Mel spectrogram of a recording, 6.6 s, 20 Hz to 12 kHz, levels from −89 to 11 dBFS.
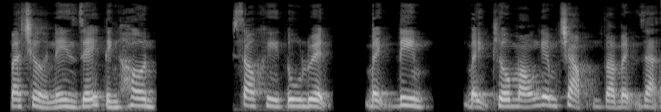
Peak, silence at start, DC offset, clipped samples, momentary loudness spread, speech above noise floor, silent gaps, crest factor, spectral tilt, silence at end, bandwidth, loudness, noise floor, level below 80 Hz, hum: -4 dBFS; 0.1 s; under 0.1%; under 0.1%; 6 LU; over 72 dB; 1.59-2.31 s, 3.36-3.61 s, 4.35-4.63 s; 14 dB; -5 dB/octave; 0 s; 11 kHz; -19 LUFS; under -90 dBFS; -74 dBFS; none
